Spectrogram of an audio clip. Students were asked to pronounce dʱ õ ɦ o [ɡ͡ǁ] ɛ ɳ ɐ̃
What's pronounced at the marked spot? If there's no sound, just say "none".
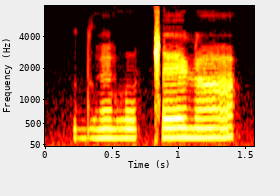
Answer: ǁ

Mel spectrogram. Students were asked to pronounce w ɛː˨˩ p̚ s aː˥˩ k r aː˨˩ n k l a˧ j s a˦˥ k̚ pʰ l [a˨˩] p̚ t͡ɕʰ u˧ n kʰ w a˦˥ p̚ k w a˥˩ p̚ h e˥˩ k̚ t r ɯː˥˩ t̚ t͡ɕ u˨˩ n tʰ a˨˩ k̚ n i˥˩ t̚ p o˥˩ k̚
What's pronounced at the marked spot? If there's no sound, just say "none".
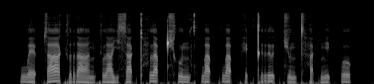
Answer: a˥˩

